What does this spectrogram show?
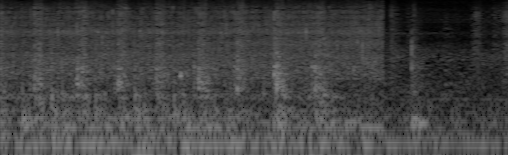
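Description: Thin raw-banana chips sizzling faintly in hot oil, with light irregular clicks as a wire-mesh skimmer stirs and lifts them. The sound drops away almost to silence about four seconds in.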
